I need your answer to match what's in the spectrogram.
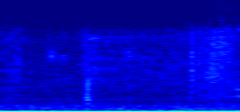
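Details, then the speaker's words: Chevrolet Silverado driving with replacement rear differential, stock gears of unknown ratio, after drum-to-rotor brake conversion: smooth low road rumble, no whine, clunk or grind from the rear; shift points a bit off but driving well. "the shift points are a bit off but overall it's driving pretty good"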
